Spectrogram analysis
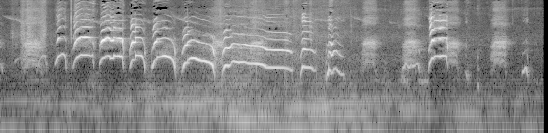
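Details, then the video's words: German Shepherd puppy named Mic crying: a run of high, arched whining cries repeated roughly twice a second, some sliding downward into longer wails, then fading into softer, broken whimpers. "German shepherd puppy #short #crying"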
